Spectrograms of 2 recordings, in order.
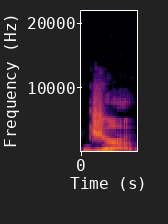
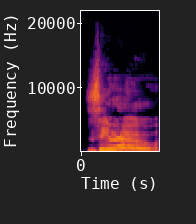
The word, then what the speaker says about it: zero: That's the troublesome word cuz when you say zero, a lot of Koreans we say jurro. Jurro. Jurro. It sounds like you're very pissed off or sad or upset or something. So, jurro. No, it's zero. You have to be happy. You have to look happy. It's like zero. Okay. You have to smile to make the right sound for zero.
